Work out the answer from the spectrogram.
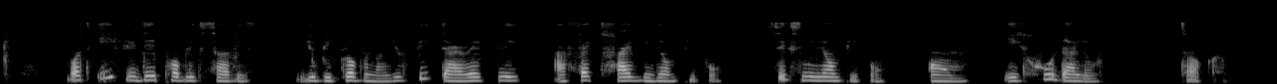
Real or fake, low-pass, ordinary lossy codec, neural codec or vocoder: real; 7.2 kHz; none; none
